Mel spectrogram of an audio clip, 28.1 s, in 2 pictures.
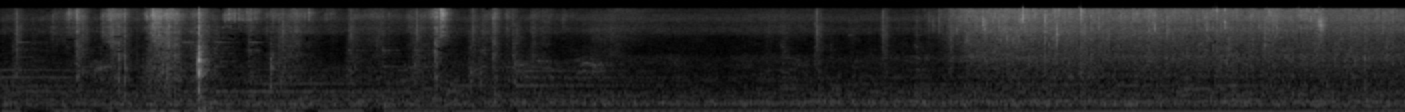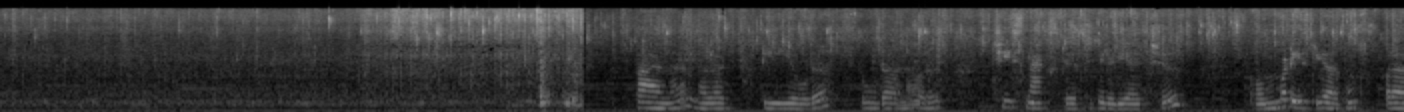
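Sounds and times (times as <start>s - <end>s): deep-frying oil sizzling: 9.4s - 28.0s.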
